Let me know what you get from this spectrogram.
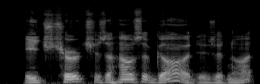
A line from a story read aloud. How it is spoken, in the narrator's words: Simon asked softly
